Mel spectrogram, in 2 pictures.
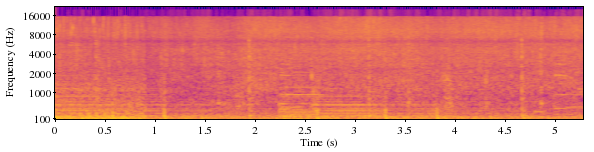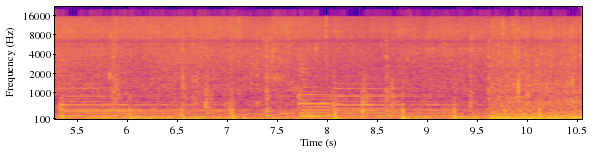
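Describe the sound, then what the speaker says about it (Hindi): Ginger garlic paste frying in a pot of oil for chana pulao, a steady loud sizzle with scraping stirs and clinks of a spoon against the pot repeating throughout. "1 टेबलस्पून लहसुन अदरक का पेस्ट इसमें ऐड कर रहा हूँ।"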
